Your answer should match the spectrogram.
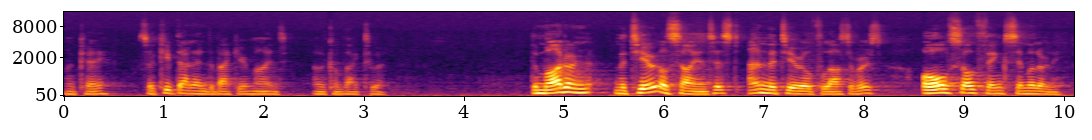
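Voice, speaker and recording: Mellow-voiced Irish man leading a study. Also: mid-range voice. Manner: emphatic when reading, then relaxed and unhurried with fillers. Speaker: scripture discussion leader. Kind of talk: reading a commentary aloud, then explaining it.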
